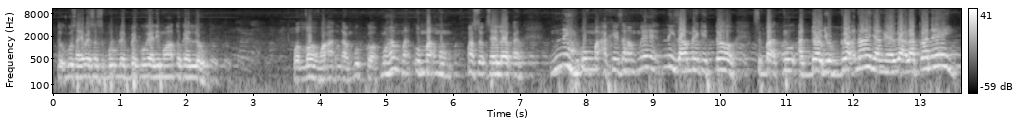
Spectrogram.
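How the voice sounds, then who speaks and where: A man preaching an impassioned religious sermon, swinging from loud cries to hushed tones. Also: high-pitched, low-quality recording.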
